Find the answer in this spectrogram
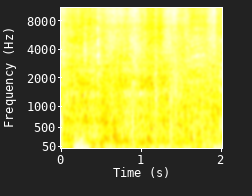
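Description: Quilted fabric dog seat cover being handled and laid in place: a low thump near the start, then faint rustling and small ticks.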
